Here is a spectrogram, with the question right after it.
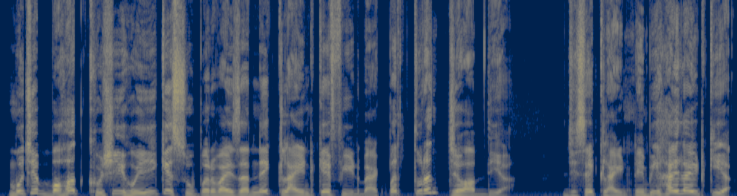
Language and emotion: Hindi, happy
